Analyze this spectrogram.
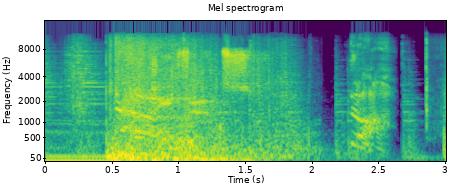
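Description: A rocket explodes with a loud boom and echo.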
